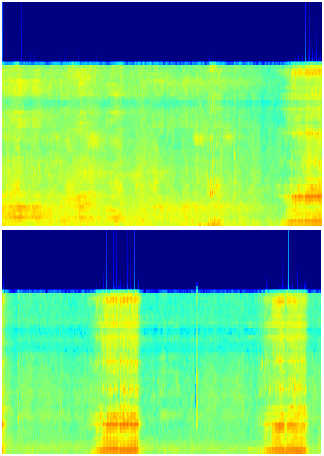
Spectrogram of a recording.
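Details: An English bulldog (Canis familiaris) snores in loud, raspy, rumbling bursts about every two seconds.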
